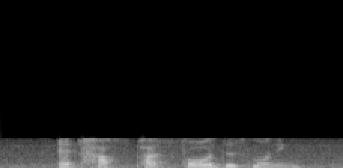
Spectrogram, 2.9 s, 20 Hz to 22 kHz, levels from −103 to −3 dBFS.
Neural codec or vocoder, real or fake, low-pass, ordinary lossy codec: none; real; 7.2 kHz; AAC, 16 kbps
